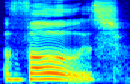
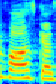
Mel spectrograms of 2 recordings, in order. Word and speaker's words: Vosges: I think it's like Vosges. Vosges. Vosges. So we don't say Vasquez anymore. It's Vosges.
